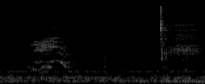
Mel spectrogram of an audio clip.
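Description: A pet cat gives a faint, drawn-out meow and then a short sharp chirp, heard close but quiet over soft room noise.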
